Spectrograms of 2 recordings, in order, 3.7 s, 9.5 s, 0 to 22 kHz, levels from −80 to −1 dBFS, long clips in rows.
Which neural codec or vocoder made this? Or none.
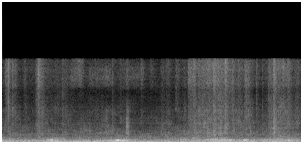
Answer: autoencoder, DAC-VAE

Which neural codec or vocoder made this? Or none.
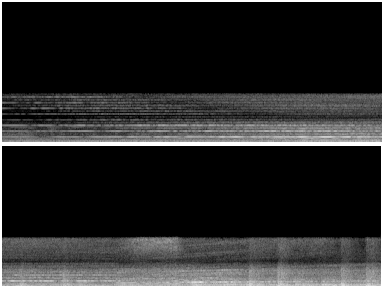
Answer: none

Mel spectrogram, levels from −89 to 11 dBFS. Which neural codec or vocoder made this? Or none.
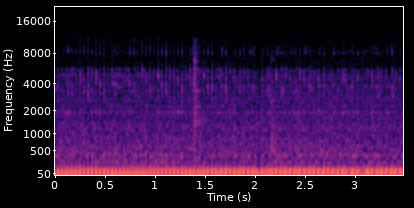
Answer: none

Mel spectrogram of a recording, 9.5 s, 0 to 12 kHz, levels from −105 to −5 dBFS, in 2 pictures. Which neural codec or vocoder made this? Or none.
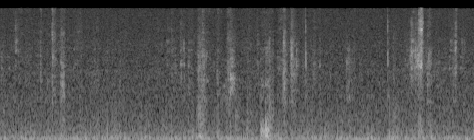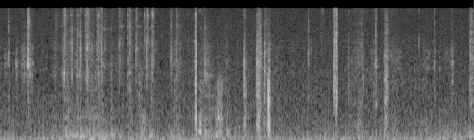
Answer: none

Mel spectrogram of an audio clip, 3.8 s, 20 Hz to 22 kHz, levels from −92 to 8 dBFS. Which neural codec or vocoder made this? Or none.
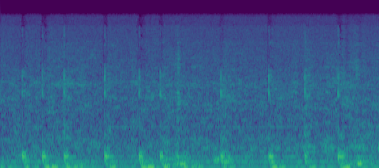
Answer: none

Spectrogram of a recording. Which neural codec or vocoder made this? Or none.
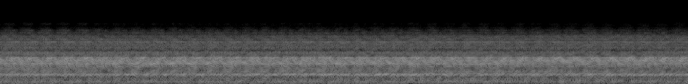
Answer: vocoder, Vocos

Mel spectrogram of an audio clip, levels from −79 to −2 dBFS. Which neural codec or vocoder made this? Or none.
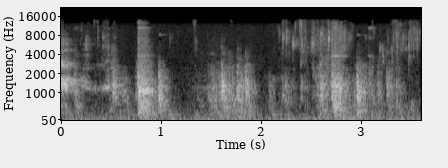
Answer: none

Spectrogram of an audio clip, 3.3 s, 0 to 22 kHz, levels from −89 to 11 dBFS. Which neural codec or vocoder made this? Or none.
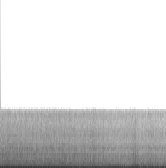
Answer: none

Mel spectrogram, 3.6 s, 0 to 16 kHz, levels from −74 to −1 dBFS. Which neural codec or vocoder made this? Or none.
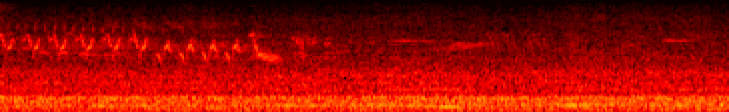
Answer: none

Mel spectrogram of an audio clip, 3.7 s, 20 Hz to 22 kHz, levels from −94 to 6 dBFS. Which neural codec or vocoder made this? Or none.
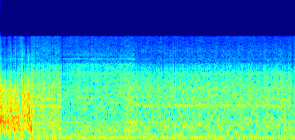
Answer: vocoder, BigVGAN v2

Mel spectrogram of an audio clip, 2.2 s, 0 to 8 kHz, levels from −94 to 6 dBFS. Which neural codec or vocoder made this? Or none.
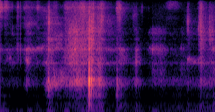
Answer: codec, ZipCodec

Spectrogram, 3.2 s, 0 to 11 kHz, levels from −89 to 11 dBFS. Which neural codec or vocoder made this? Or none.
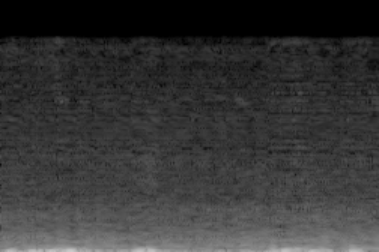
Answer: vocoder, Vocos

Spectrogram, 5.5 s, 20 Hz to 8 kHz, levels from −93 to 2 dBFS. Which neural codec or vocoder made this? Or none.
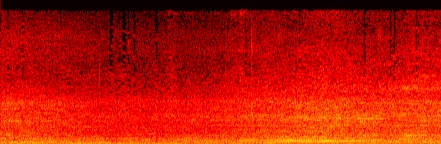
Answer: none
